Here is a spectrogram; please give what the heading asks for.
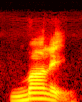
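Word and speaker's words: Mene: M-E-N-E, pronounced money.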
